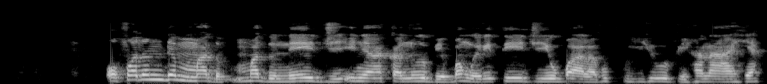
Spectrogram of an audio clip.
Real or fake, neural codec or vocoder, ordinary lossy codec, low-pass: real; none; none; 7.2 kHz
